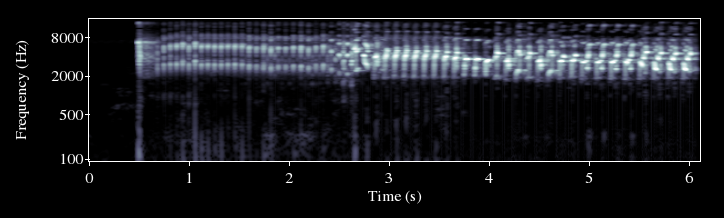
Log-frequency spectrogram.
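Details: Lovebird in ngekek, the long continuous chattering song, used as a lure to set other lovebirds singing: after a brief silence a dense, shrill, rapid chatter starts, pulsing about three times a second and growing louder and harsher.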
